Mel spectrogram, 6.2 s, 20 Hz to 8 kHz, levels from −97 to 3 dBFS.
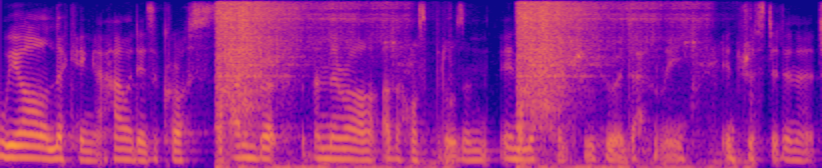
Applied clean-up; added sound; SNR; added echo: none; Frying (food); -1 dB; none.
